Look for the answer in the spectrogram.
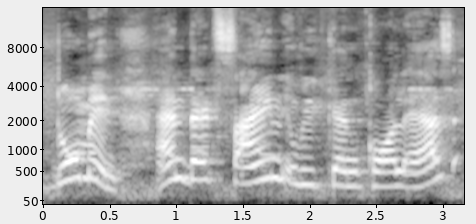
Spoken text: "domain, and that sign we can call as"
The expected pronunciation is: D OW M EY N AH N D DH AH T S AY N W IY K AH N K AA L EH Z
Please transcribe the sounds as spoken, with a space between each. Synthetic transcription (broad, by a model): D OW M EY N AH N D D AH T S AY N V IY K AH N K AA L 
